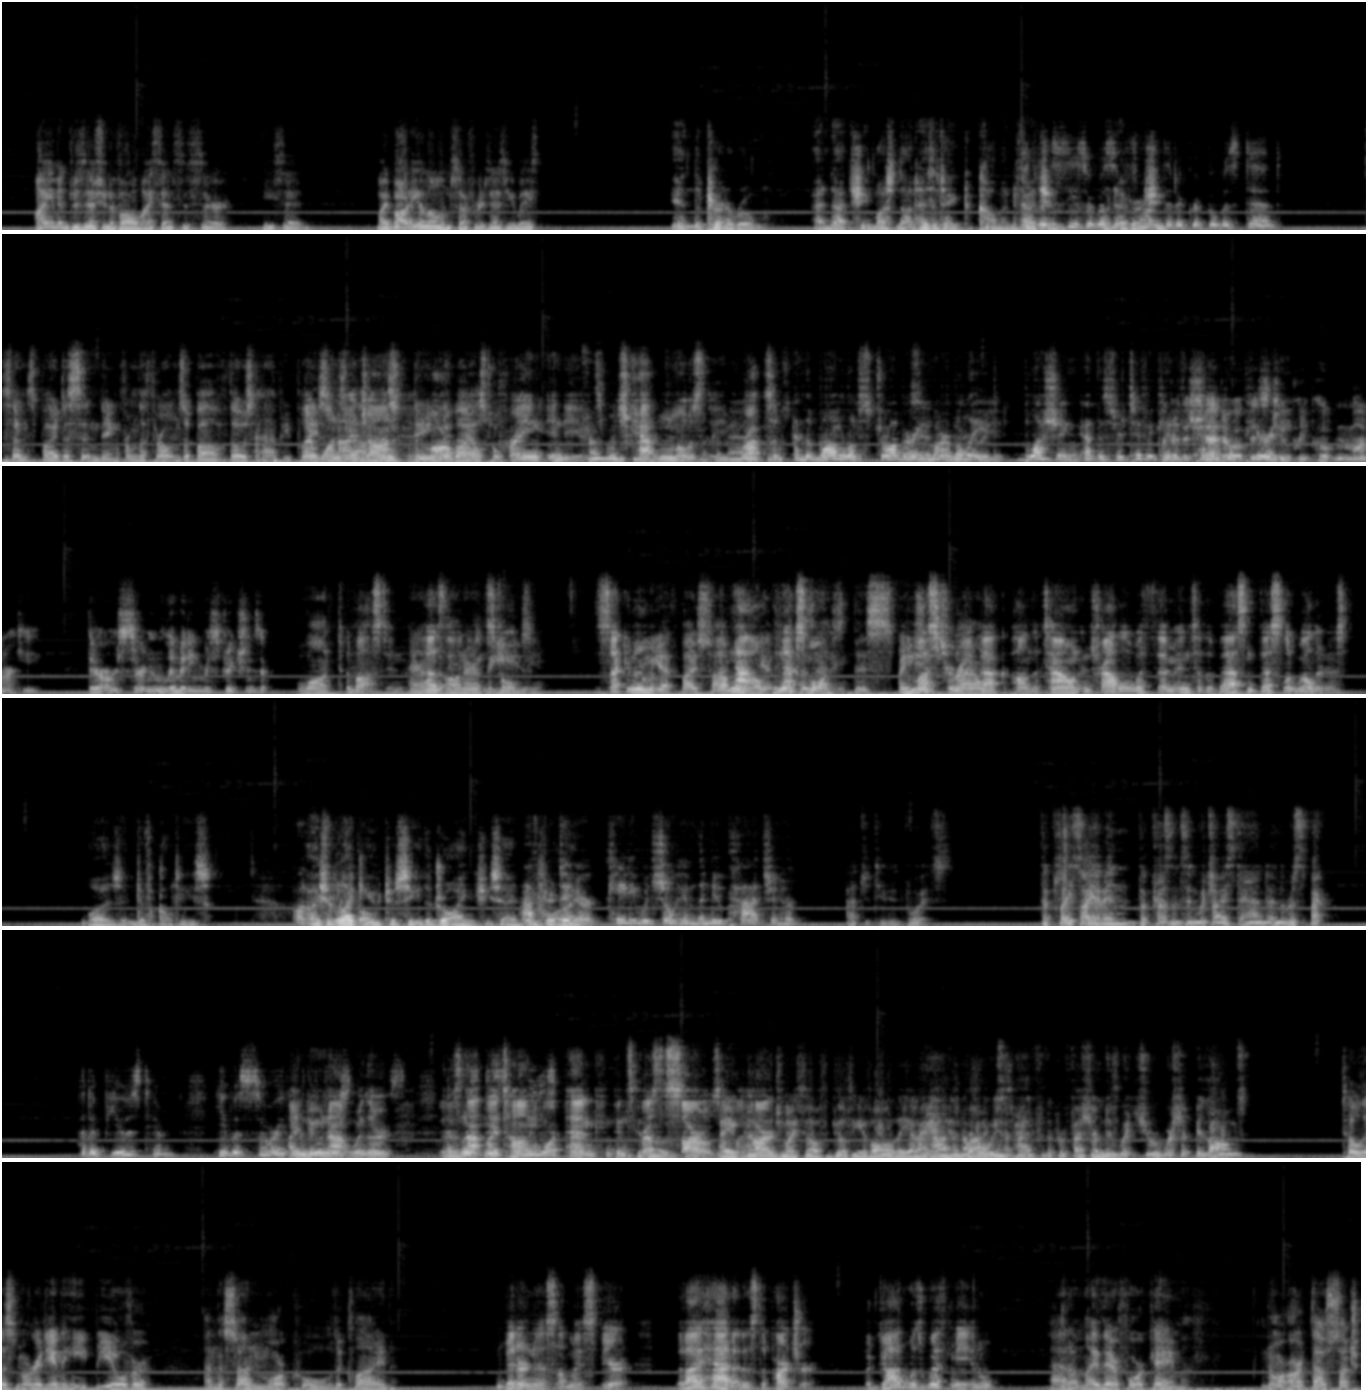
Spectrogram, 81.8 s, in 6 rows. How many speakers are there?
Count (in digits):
8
